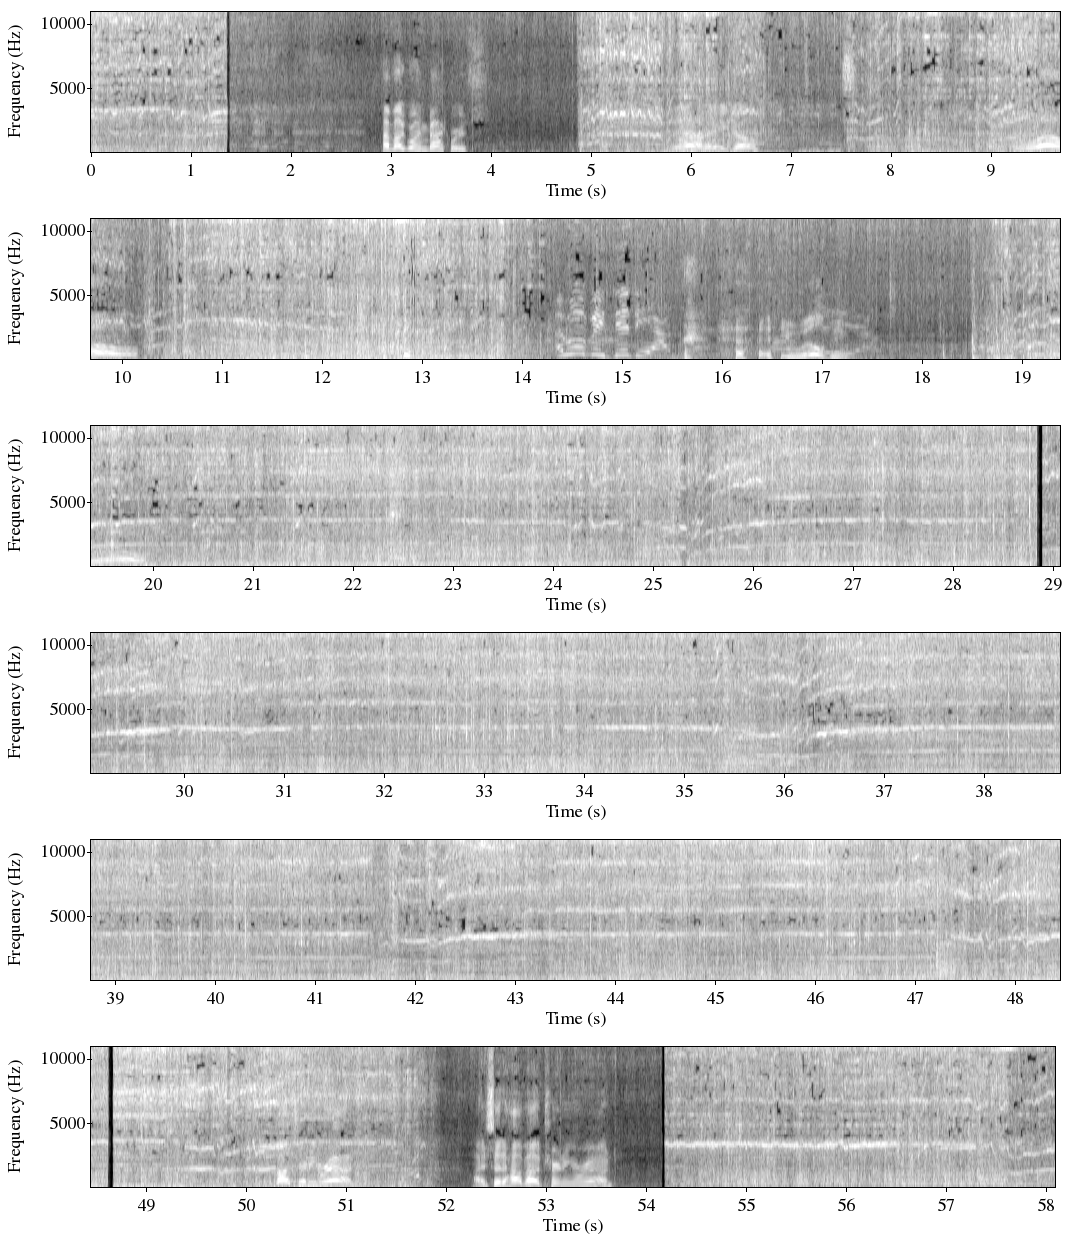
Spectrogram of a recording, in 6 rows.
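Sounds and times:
electric motors whining: 0.0 - 2.9, 4.6 - 52.2, 54.1 - 58.0
plastic wheels rumbling on asphalt: 0.0 - 58.0.

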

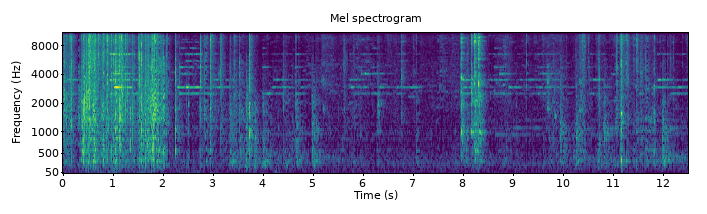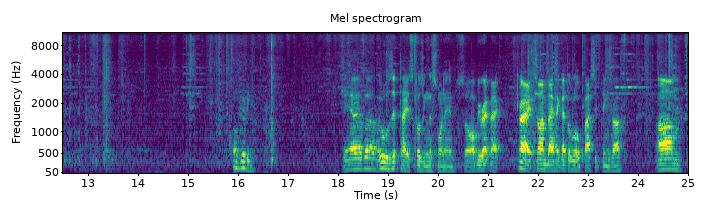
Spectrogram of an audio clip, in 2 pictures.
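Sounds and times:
plastic bag crinkling: 0.0 - 4.9, 8.5 - 17.2, 21.6 - 25.0.

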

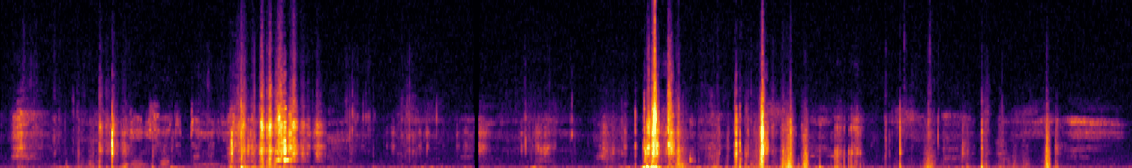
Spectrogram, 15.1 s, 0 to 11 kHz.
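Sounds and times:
person breathing hard: 0.0 - 1.5, 9.2 - 15.0
footsteps on stony dirt path: 0.6 - 14.2.

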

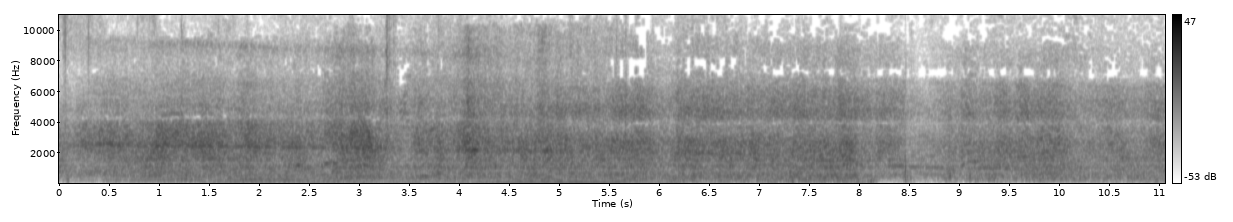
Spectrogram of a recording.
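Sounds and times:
aircraft engines droning: 0.0 - 11.0.

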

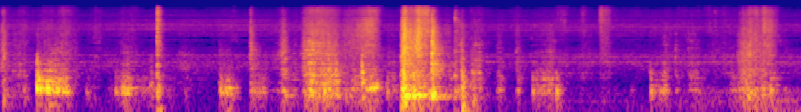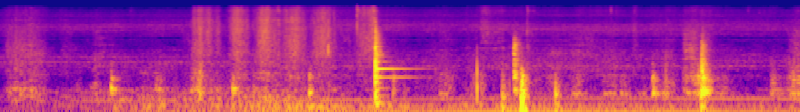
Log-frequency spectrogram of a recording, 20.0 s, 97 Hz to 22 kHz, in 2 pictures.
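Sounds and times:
dough and flour rustling: 6.5 - 20.0.

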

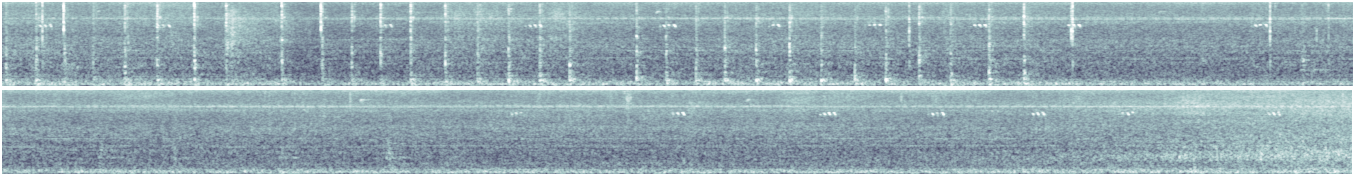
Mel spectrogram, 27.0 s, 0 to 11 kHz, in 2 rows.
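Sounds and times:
sharp clicks and knocks: 0.0 - 10.8
high insect drone: 0.0 - 15.8, 18.4 - 27.0.

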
